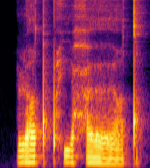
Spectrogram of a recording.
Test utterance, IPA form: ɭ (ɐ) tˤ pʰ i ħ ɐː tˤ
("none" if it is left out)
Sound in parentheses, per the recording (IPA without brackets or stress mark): ɐ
